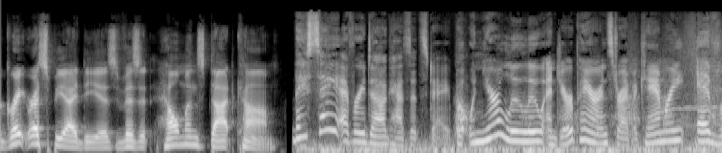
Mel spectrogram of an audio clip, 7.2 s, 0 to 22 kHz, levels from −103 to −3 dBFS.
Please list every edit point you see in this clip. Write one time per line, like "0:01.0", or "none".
0:02.8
